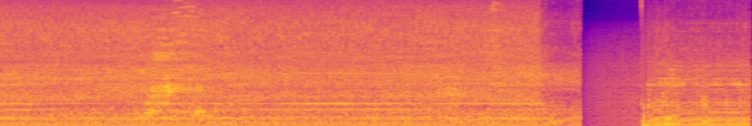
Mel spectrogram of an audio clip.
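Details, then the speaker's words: Petrol pressure washer after replacing the seized pump with a new FridayParts pump, spraying with a leaking hose fitting: steady small-engine drone holding speed under spray load with even pump hum, then brief drop-off; normal running under load. "The power in that lance is something else. So yeah, I'm really happy with that."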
